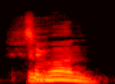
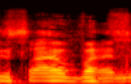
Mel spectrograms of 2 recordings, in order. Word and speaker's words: Siobhan: Siobhan. I don't want to tackle how to spell that. Is it like Hella consonants. S? You mean Saiban? I-O-B Saiban. Yeah, Yeah, that's Saiban.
